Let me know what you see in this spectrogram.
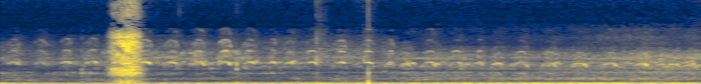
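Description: Birds chirping faintly in a steady run of short rising-and-falling high calls, about four a second, over a faint steady low hum. A brief rush of noise about a second in is the loudest thing.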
